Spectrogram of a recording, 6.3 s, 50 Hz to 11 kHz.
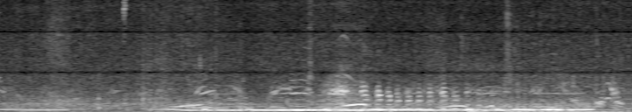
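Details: Greater prairie-chickens on a lek near Wray, Colorado, April 2015: a low, hollow, humming moan rolling on almost without pause, overlaid with higher cackles and whooping notes from several birds.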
